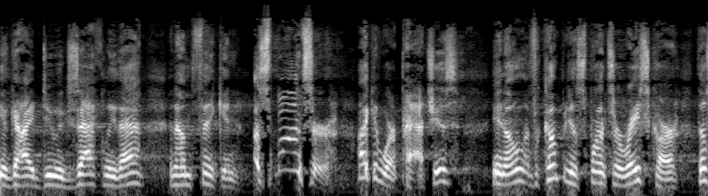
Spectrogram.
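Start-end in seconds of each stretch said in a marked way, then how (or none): 2.5-4.6 high-pitched eureka cry; acted-out thrilled discovery; sudden excited realization. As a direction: blurt a brainwave, pitch leaping then settling. Acting out his sudden idea.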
